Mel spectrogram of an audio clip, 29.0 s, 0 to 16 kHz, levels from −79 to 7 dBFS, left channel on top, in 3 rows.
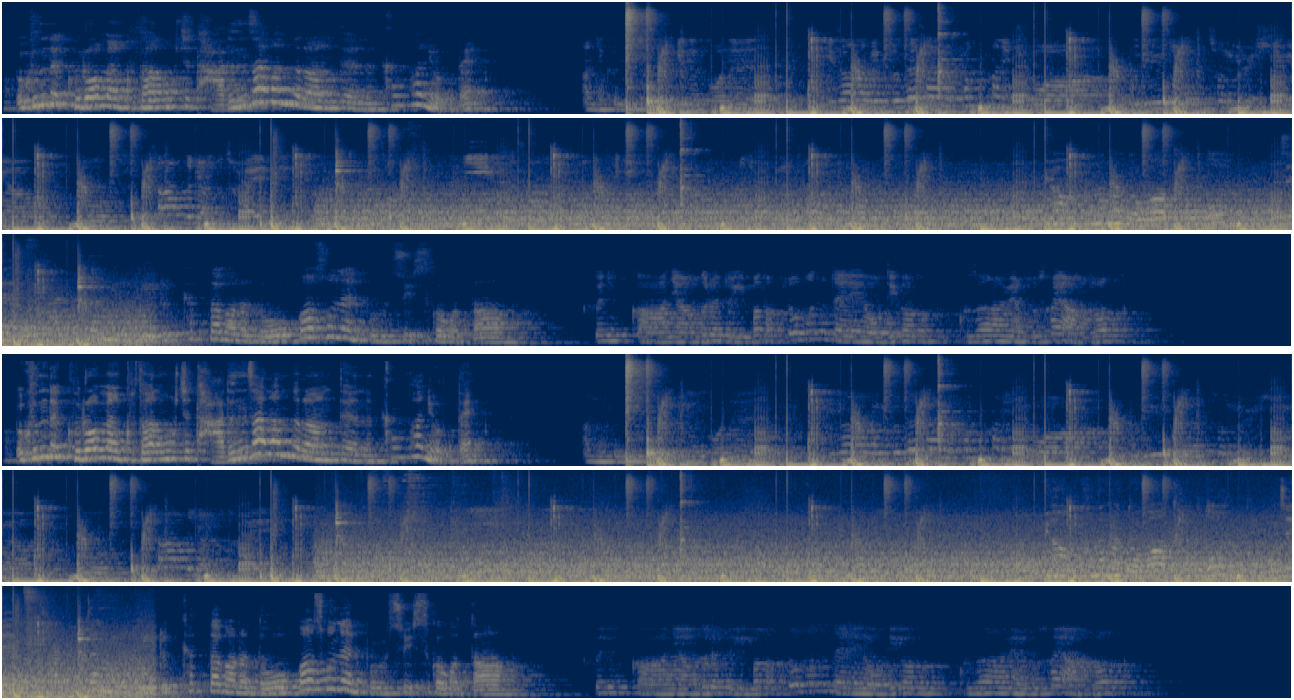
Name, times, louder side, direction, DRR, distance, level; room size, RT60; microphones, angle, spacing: voice 1, 0.0-3.6 17.5-23.2, right 2 dB, 75° right, 6 dB, 1.8 m, -34 dB
voice 2, 4.3-16.8 23.8-27.8, left 1 dB, 60° left, 1 dB, 4.2 m, -45 dB
sound 1, 4.7-20.1, equal, ahead, 0.9 m, -28 dB
sound 2, 12.0-20.5, right 2 dB, 50° right, 0.7 m, -31 dB
16.5 x 9.1 x 6.0 m, 0.86 s
head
